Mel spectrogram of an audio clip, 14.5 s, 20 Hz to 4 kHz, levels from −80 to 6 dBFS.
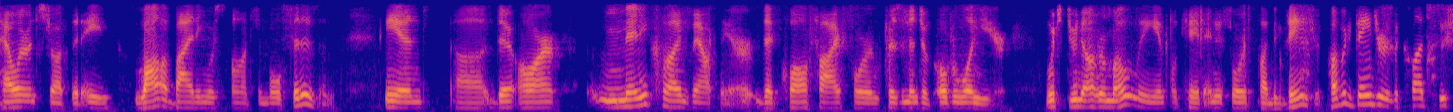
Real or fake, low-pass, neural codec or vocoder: fake; 3.6 kHz; codec, 16 kHz, 2 kbps, X-Codec, HuBERT features, trained on general audio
